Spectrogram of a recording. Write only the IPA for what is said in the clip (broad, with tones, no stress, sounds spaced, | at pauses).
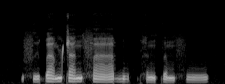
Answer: f ɨ˨˩˨ ɓ a˧˥ m ʈ a˧˥ n f aː˨˩˦ ɓ u˨˩ p̚ h ə˨˩˨ ŋ t̪ ə˨˩˨ m f u˨˩˦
